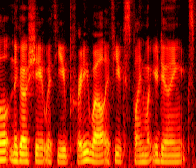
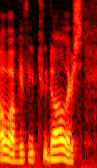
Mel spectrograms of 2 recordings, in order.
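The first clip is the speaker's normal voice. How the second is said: timid, hesitant, meek, unsure voice; 3 semitones higher than usual. Showing how not to make an offer: mock meek, unsure offer. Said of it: "shifty eyes and be like".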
